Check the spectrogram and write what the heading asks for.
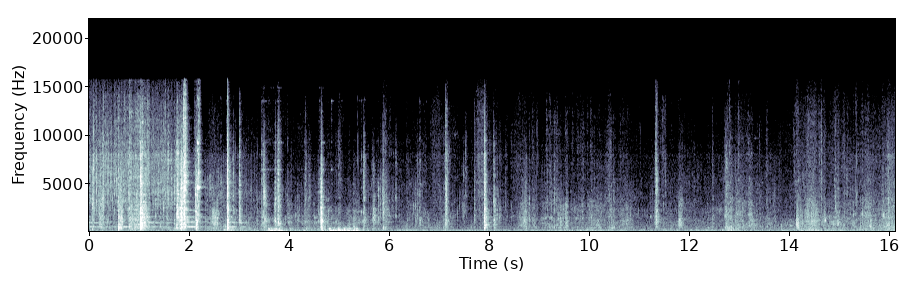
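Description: Scattered knocks, clicks and clatter as aluminium release pipes and flexible hoses are handled and fitted together, with a couple of duller thumps about four to five seconds in.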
